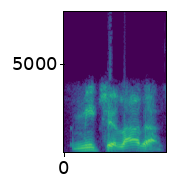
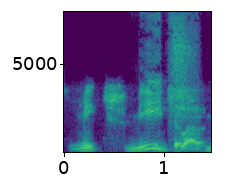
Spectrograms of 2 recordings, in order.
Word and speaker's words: Micheladas: The drink for the Traeger Hood today is pronounced Micheladas. Micheladas.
